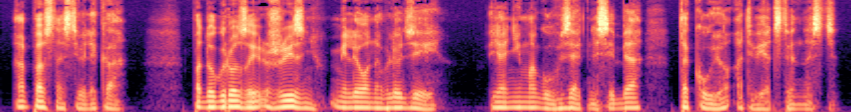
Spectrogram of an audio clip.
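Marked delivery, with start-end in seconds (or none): none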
